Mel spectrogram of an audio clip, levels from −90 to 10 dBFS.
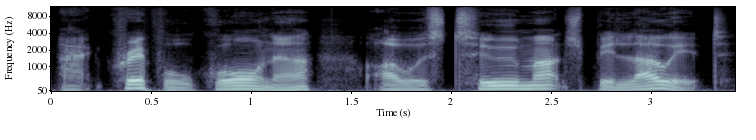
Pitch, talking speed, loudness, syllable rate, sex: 110 Hz, 160 wpm, -19 LUFS, 4.1 syllables/s, male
